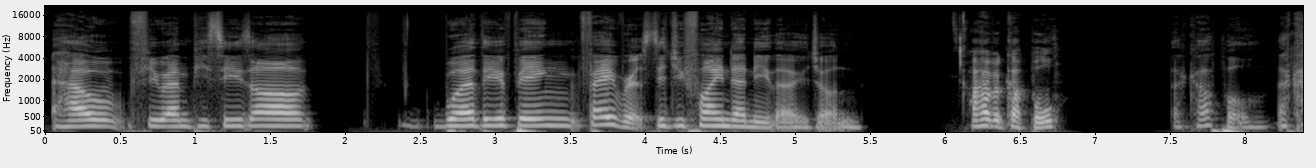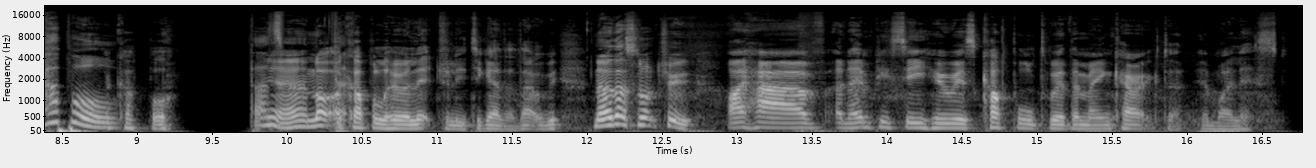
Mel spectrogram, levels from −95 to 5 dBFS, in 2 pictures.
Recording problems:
none

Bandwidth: 18 kHz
